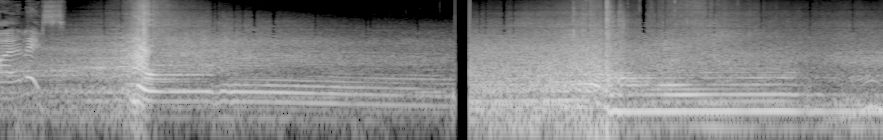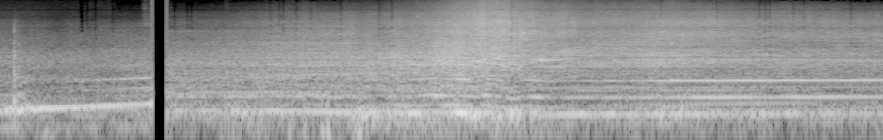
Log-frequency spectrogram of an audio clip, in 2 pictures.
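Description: A race car engine roars past at high speed, dropping in pitch.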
